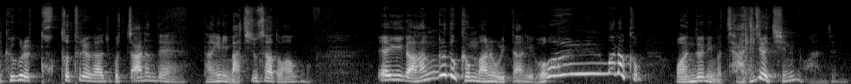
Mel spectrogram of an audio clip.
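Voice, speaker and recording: A middle-aged man preaching a sermon as pastor, telling stories and swinging from hushed asides to loud exclaims. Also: on the high side, creaky, slightly rough.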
